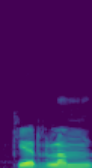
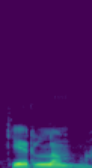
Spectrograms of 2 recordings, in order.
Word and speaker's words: केरलम: उत्तरादम पर्व आपका option C केरलम केरलम राज्य जो केरला से केरलम बन गया। याद रखिए केरलम हमेशा इसे प्रोनाउंस कीजिएगा। केरला नहीं तो केरलम में उत्तरादम पर्व मनाया गया।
